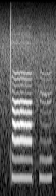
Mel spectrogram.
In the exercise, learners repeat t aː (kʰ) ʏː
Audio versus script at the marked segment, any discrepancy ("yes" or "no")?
yes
